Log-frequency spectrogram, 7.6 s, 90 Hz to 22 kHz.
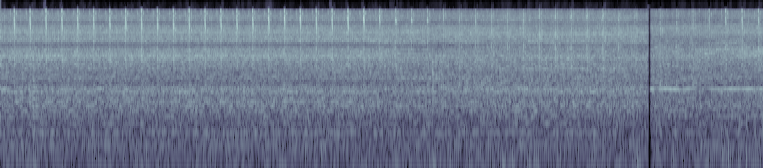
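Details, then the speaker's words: Idling V8 with stethoscope on the fuel injectors during fuel-system diagnosis before rebuilding: light, even, crisp ticking about six times a second, all injectors sounding similar and normal. "okay so all of the injectors do sound similar you can hear a distinct ticking"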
